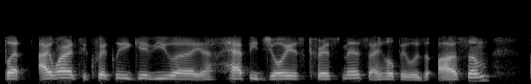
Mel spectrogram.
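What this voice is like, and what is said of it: Raspy, hoarse voice. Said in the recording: “I have a raspy voice. I've had sore throat”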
